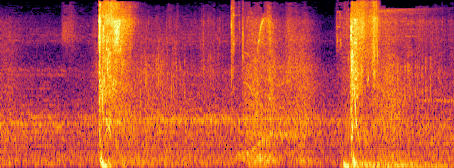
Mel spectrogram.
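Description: Sharp snapping thwips ring out as webs shoot.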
